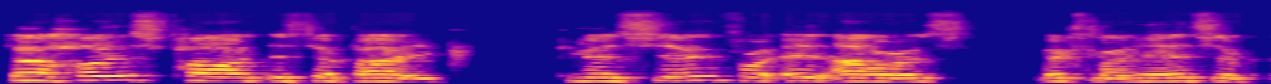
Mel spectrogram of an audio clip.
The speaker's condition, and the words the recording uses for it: Down syndrome. And he's been practicing to speak to you.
